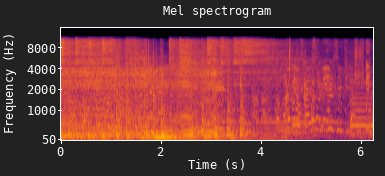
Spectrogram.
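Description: Hardcore punk band playing at full volume in a rehearsal room: distorted electric guitar, bass and drum kit. The playing stops about three seconds in, and the rest is quieter, with a voice and loose instrument sounds.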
